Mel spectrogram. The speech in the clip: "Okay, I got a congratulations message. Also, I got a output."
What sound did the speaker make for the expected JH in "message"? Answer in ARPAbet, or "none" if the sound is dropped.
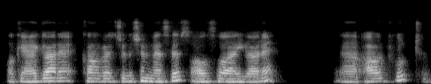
Z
